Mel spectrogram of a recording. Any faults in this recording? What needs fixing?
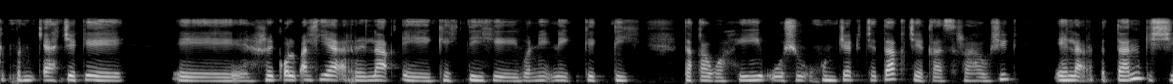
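A short stall from a late packet occurs at 5.69 to 5.78 s. A packet arrived after its playout time and the jitter buffer ran empty, so the receiver stretched the last sound for 64 ms and then resumed from the same point. Nothing is lost. The result is one sound held unnaturally long, and the end-to-end delay grows by 64 ms. To prevent this, give the jitter buffer enough target depth to cover the network's actual arrival-time variation.

A jitter buffer speed-up runs from 11.08 to 11.72 s, at the end of the clip. The buffer held more audio than its target, so the receiver cut out short pitch-period-length segments many times in a row, about 50 ms in total. Over that stretch the speech plays at about 106% speed with unchanged pitch and sounds slightly hurried. The high-frequency content stops around 8 kHz throughout, which comes from the call codec's bandwidth setting. 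To prevent this, smooth the network path so delayed packets don't arrive in bursts, and let the buffer shrink gradually during pauses.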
